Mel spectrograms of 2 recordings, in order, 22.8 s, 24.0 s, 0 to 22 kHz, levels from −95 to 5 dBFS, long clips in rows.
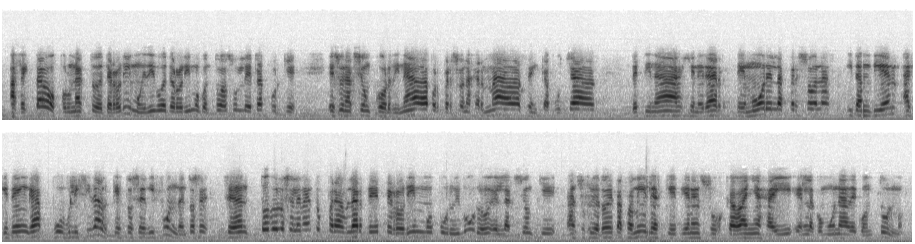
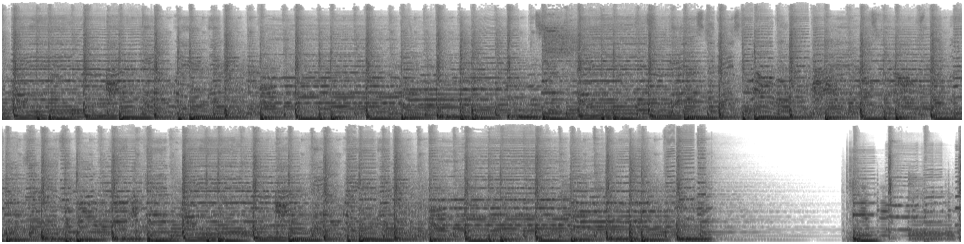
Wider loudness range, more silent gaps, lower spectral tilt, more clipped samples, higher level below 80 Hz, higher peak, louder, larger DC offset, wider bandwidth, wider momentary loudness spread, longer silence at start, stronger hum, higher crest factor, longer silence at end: about the same, 4 LU vs 2 LU; neither; about the same, -6 dB/octave vs -5 dB/octave; neither; second, -44 dBFS vs -20 dBFS; about the same, 0 dBFS vs 0 dBFS; second, -19 LUFS vs -15 LUFS; neither; second, 4.9 kHz vs over 20 kHz; first, 11 LU vs 3 LU; about the same, 0 s vs 0 s; neither; first, 20 dB vs 14 dB; about the same, 0.1 s vs 0 s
